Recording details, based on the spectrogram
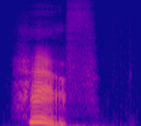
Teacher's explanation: Half ends in the unvoiced F sound, short vowel.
